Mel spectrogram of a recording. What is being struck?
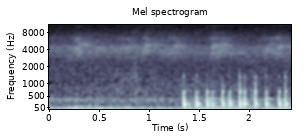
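Nothing is struck.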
